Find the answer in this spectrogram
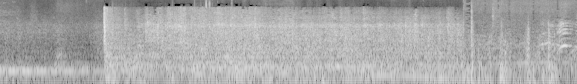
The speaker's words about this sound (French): Alors, ce que l'on vient d'entendre là, c'est une pierre qui vient briser la vitre de l'un des navires de Sea Shepherd, et puis les cris des assaillants qui sont contents de leur coup.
